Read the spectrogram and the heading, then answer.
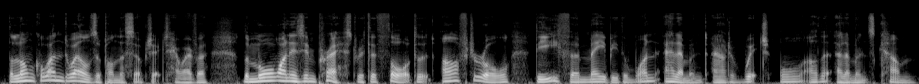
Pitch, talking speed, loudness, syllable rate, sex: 120 Hz, 215 wpm, -19 LUFS, 6.2 syllables/s, male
